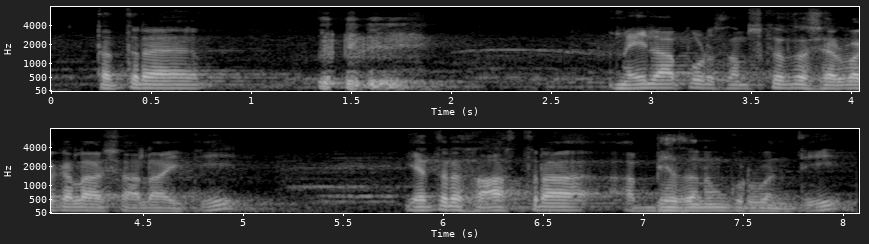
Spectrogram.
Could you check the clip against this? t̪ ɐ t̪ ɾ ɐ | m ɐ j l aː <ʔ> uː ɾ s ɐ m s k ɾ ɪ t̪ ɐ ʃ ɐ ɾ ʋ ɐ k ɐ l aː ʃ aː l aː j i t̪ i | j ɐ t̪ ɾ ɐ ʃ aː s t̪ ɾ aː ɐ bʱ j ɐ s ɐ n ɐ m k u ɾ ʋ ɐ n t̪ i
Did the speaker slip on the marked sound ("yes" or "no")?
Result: yes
